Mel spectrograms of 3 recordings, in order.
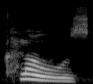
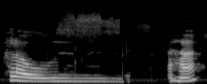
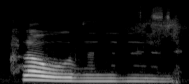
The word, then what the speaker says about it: clothes: you close the door now most people can say close but close finishes with your teeth showing and your tongue behind your teeth clothes uhuh but if you put your tongue out between your teeth then you get clothes close so you stick your tongue out and then you push it back in clothes hopefully that will help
